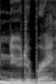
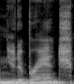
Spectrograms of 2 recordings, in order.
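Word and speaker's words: nudibranch: who wouldn't know yes a new tube rank that's how I pronounce it some you may have heard it new to branch but brank being like your brain kia your lungs so their gills and new tea just an ood so it's naked gill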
